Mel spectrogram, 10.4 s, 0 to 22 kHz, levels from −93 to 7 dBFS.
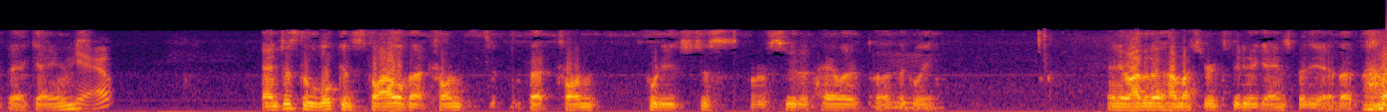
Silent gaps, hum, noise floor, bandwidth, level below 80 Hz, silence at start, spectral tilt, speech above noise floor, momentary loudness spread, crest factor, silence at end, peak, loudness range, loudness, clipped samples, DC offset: none; none; -46 dBFS; 7.6 kHz; -42 dBFS; 0.05 s; -5.5 dB/octave; 33 dB; 15 LU; 14 dB; 0 s; 0 dBFS; 5 LU; -13 LUFS; under 0.1%; 0.6%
